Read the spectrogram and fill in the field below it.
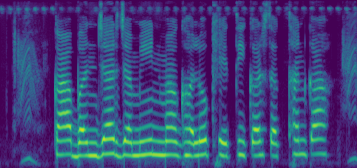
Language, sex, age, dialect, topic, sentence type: Chhattisgarhi, female, 18-24, Central, agriculture, question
